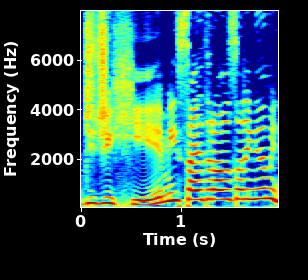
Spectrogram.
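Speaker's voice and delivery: high, loud exasperated question; indignant protest. Retold or imitated. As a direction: push back in disbelief. Narrator retells her protest.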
